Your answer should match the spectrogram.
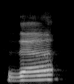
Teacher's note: ذال کو نرمی سے پڑھیں گے اور الف مدہ کریں گے۔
